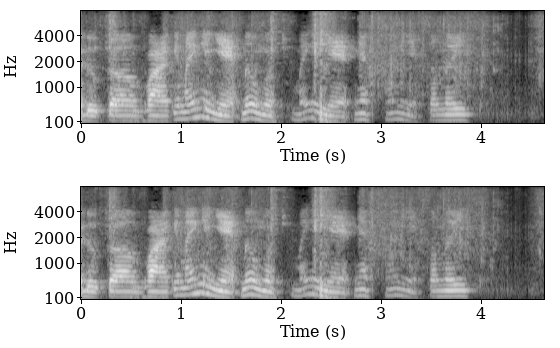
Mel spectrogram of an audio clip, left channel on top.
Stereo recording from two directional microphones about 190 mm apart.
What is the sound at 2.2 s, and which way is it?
Cutlery, 30° right (ahead or behind).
